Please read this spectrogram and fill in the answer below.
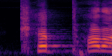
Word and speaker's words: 케파: 있는데 원래는 개바 케파에 원래 발음은 케파 하겠다라고 얘기하는데이 케파가 무슨 뜻이냐 바로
